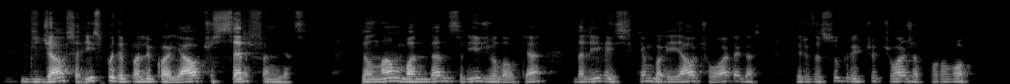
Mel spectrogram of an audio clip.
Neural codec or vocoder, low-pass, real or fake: codec, 44.1 kHz, 7.8 kbps, Pupu-Codec; 14.4 kHz; fake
